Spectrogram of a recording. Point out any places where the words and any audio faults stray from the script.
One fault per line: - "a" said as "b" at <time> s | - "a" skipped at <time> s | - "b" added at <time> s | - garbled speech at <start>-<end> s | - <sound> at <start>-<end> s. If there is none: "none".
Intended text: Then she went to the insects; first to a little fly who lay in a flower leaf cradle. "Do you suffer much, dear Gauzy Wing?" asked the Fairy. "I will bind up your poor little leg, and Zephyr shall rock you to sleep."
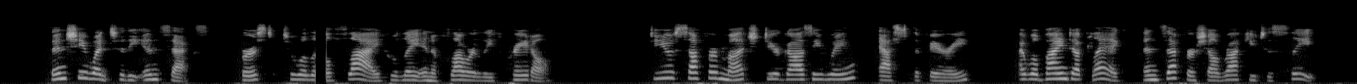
- dropout at 3.2-3.3 s
- "your poor little" skipped at 10.9 s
